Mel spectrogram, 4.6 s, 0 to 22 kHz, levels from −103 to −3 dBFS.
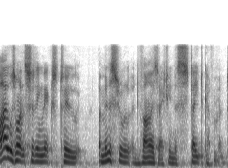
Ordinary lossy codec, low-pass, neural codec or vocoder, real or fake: AAC, 48 kbps; 7.2 kHz; codec, 16 kHz, 2 kbps, FreqCodec, larger model; fake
